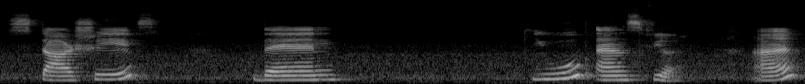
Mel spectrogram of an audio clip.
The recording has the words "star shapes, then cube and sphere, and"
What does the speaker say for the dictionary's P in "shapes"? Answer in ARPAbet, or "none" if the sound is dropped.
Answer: none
